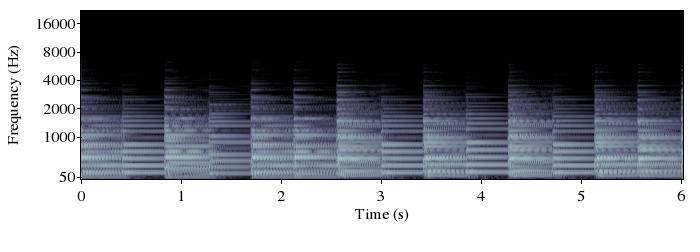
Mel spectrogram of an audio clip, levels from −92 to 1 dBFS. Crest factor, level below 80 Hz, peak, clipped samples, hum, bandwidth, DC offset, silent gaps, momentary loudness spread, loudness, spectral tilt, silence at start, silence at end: 16 dB; -52 dBFS; -12 dBFS; under 0.1%; none; 4.2 kHz; under 0.1%; none; 3 LU; -29 LUFS; -7.5 dB/octave; 0 s; 0 s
